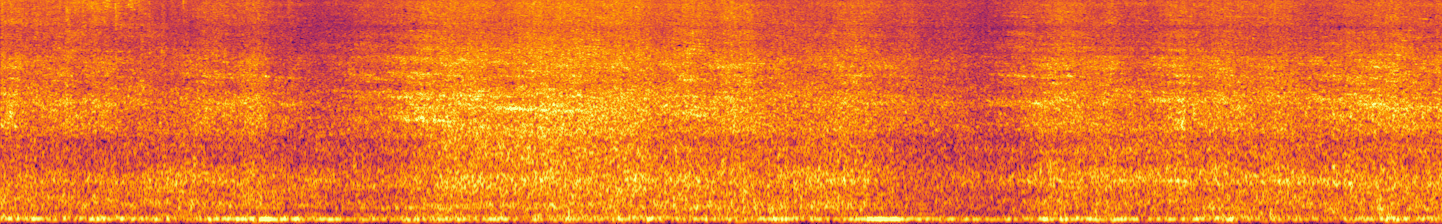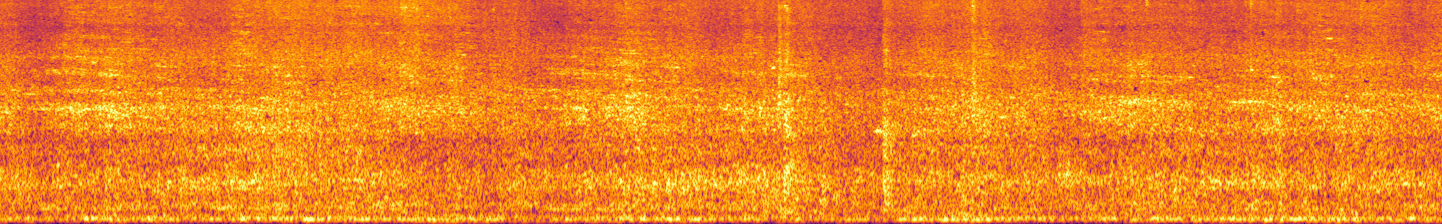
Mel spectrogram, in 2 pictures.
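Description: Freight train cars, mostly multilevel autoracks, rolling past at a grade crossing: a steady rumble and clatter of steel wheels on the rails.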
